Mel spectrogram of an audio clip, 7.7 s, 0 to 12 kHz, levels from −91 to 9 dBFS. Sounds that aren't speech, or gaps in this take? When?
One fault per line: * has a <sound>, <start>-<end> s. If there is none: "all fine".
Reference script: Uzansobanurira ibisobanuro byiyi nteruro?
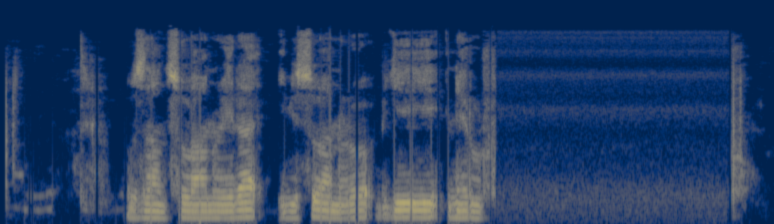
all fine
